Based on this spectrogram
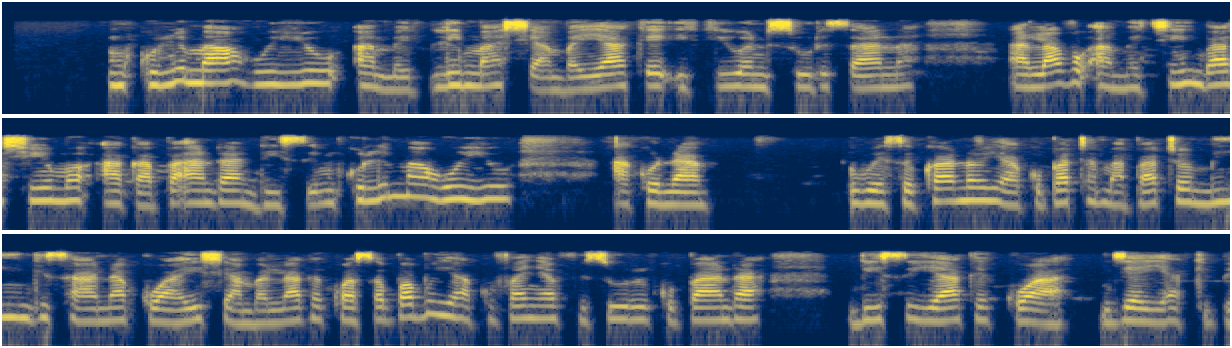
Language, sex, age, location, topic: Swahili, female, 25-35, Nakuru, agriculture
